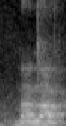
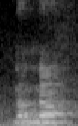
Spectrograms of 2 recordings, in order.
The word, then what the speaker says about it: Nana: So, and it's Nana's a low, high, pronunciation. If someone said, I'm Nana Kofi, and it's N-A-N-A, in English, people use the term grandmother, it's Nana, Nana so-and-so.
